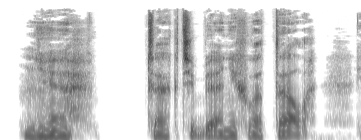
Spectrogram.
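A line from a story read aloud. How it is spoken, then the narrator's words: Barely audible whisper. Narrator (Russian): еле слышно шепчет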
